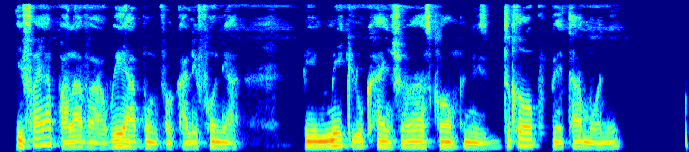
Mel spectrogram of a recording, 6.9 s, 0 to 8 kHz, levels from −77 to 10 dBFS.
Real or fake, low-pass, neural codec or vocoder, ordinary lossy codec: real; 7.2 kHz; none; none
